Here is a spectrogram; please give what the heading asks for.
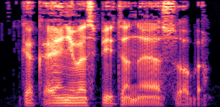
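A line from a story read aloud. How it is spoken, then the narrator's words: Sighing. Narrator (Russian): вздохнул Холмс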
